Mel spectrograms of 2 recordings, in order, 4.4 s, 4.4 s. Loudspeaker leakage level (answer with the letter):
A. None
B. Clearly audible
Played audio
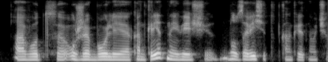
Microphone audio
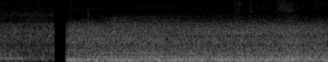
A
